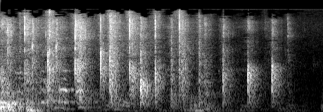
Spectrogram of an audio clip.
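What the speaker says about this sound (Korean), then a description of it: "우리 뜨거운 박수로 맞이하겠습니다" A church congregation claps to welcome a speaker, a moderate run of individual hand claps, not very loud, with some overlapping voices, and the rhythm thins out toward the end.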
